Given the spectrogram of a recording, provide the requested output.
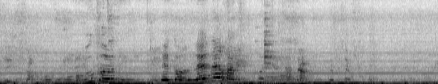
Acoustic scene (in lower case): crowded indoor space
